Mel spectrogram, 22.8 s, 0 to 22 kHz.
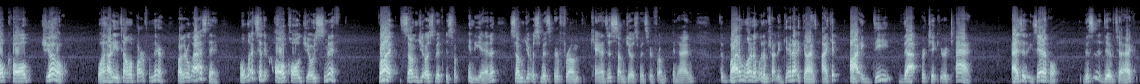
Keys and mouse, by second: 22.3 click.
